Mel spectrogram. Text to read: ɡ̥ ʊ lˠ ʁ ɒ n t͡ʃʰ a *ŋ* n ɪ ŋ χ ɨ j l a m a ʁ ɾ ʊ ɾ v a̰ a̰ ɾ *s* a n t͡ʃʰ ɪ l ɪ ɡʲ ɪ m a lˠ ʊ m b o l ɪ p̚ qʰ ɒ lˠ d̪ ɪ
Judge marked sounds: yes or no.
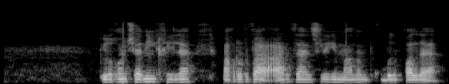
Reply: no, no

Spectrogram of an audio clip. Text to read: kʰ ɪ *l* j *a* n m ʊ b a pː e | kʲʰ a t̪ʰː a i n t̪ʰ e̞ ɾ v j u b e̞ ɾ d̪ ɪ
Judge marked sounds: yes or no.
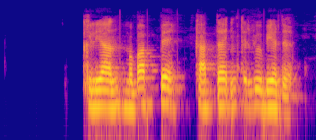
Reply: yes, yes

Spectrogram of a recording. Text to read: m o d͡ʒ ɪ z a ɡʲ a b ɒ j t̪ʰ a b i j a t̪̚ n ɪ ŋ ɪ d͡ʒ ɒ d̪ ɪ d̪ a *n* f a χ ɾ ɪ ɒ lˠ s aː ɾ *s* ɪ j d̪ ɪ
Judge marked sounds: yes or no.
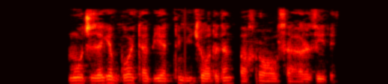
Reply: yes, no

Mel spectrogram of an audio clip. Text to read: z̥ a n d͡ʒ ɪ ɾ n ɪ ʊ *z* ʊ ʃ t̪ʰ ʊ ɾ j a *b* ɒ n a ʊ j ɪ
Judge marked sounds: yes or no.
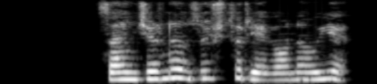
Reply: yes, no

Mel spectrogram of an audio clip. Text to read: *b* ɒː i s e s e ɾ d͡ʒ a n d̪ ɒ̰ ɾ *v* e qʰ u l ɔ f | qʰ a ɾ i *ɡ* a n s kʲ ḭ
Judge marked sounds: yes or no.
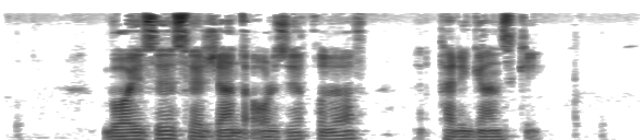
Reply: yes, no, yes

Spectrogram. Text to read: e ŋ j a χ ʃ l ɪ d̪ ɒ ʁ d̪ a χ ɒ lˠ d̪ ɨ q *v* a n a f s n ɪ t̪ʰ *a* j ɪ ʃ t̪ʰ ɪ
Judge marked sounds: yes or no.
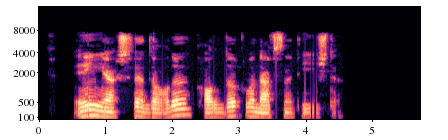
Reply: yes, no

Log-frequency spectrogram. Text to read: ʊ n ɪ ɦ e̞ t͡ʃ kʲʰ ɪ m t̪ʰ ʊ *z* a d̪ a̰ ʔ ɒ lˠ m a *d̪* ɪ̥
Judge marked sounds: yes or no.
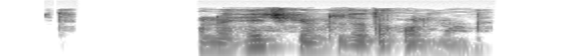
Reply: yes, yes

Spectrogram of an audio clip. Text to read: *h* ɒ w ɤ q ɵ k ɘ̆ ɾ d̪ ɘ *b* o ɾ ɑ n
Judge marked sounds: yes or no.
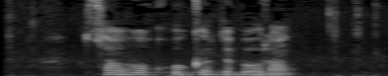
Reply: no, yes

